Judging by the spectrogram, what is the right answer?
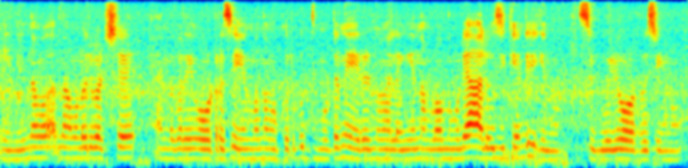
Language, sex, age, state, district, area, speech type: Malayalam, female, 30-45, Kerala, Ernakulam, rural, spontaneous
